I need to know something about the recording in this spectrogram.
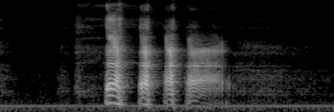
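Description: A middle-aged man laughs heartily, heard through an online call.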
